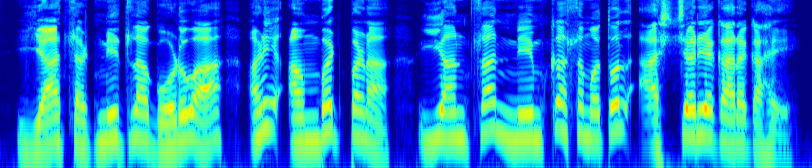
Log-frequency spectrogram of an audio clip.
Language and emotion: Marathi, happy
